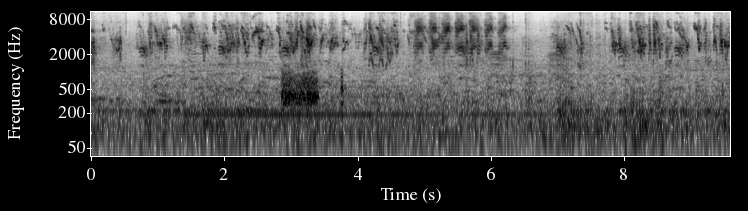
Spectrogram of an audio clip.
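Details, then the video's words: Morning sparrows drinking and playing at water, giving busy bursts of sharp, high twittering chirps in waves, briefly pausing before resuming, over a low constant hum. "sparrows in the morning"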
